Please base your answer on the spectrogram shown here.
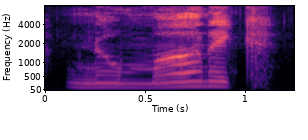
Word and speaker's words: mnemonic: seven is to use mnemonic techniques the M is silent in mnemonics it's simply an association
